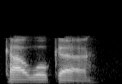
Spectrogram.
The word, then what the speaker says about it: Kawaoka: Today, I have a special guest, Lane Kawaoka.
